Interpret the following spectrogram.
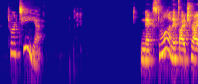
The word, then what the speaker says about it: tortilla: a word comes from if I look at this word and I try to read it using an English pronunciation I'm going to say torte illa but we all know this comes from the Spanish language and so it's pronounced tortilla next one if I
